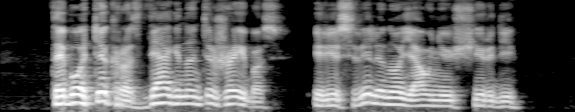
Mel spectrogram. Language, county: Lithuanian, Kaunas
